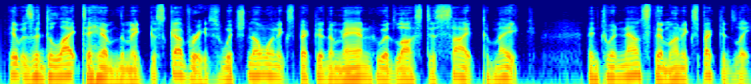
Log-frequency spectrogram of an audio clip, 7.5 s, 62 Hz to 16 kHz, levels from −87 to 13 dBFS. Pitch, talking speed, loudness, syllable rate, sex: 95 Hz, 215 wpm, -19 LUFS, 5.9 syllables/s, male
